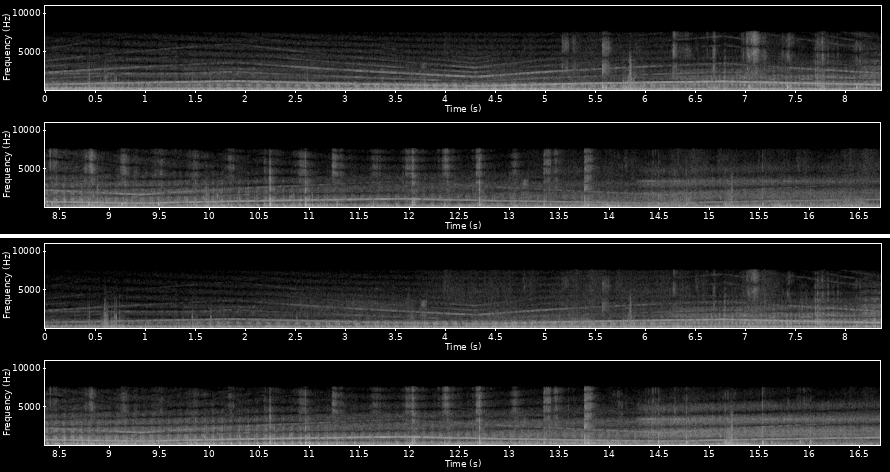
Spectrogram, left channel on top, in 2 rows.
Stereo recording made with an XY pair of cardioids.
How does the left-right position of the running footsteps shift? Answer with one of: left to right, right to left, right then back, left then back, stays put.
left to right.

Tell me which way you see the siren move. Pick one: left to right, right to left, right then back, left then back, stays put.
left to right.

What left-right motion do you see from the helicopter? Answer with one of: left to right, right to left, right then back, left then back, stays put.
left to right.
